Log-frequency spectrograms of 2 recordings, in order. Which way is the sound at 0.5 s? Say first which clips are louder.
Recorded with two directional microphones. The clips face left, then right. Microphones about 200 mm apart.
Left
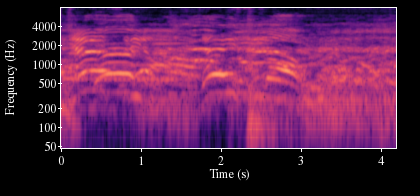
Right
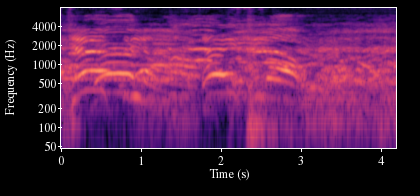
Left 3 dB; 15° right (ahead or behind).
